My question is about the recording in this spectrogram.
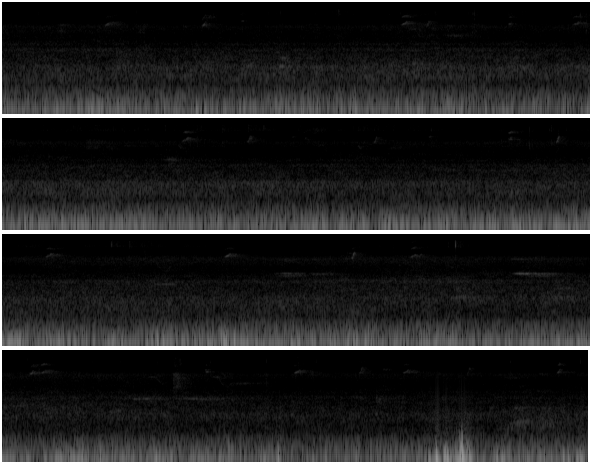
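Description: Outdoor ambience: a low steady rumble with many faint, short, high chirps scattered throughout, and a brief low thump about a second before the end.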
